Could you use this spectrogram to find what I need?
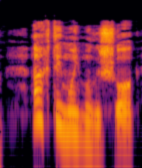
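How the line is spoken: Tender repeating. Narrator (Russian): ласково повторяла она

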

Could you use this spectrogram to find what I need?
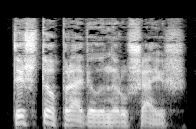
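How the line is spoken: Stern policeman's question. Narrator (Russian): строго спросил милиционер

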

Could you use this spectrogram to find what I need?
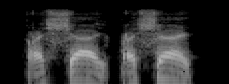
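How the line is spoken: Two voices shouting. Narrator (Russian): закричали принц и принцесса

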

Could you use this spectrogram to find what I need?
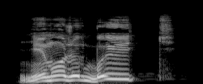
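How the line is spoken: Hoarse, faint shout. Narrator (Russian): закричал он в ответ, но таким хриплым голосом, что полботинка его не услышал

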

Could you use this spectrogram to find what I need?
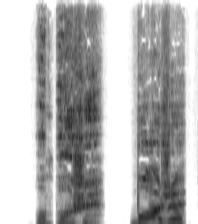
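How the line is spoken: Sudden exclamation, foreigner. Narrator (Russian): Вдруг иностранец воскликнул

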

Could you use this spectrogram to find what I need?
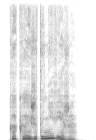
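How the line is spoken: Sorceress speaking calmly. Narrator (Russian): спокойно сказала волшебница

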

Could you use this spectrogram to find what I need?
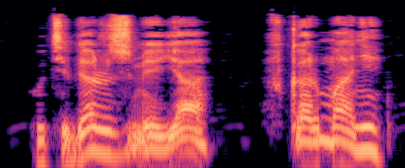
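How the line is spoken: Stammering, forced out. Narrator (Russian): заикаясь, выдавила

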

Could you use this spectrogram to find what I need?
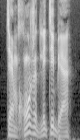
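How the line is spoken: Grumbling. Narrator (Russian): проворчал кот

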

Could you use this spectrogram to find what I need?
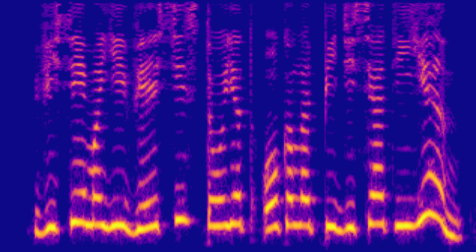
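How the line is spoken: Squeaky voice. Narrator (Russian): пропищал японец

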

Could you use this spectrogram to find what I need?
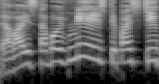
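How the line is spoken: Shouting. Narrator (Russian): кричала Мона Мацу

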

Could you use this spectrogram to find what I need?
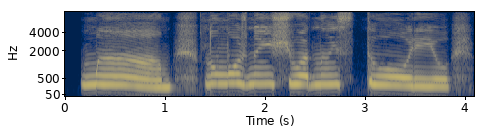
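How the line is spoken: Pleading. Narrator (Russian): взмолилась Мари

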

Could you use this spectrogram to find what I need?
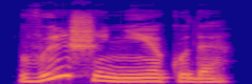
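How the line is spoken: Plain. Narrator (Russian): сказала мама

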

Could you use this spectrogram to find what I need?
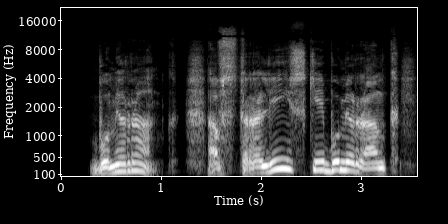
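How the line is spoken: Exclaiming. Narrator (Russian): воскликнул Паганель

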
